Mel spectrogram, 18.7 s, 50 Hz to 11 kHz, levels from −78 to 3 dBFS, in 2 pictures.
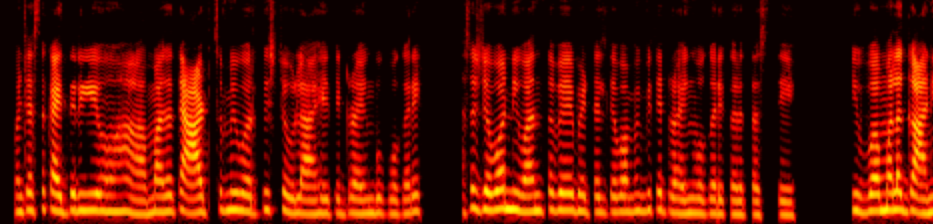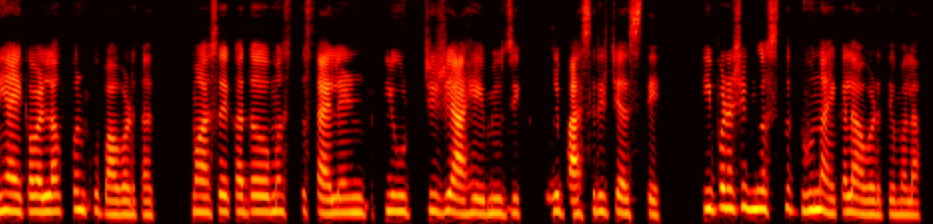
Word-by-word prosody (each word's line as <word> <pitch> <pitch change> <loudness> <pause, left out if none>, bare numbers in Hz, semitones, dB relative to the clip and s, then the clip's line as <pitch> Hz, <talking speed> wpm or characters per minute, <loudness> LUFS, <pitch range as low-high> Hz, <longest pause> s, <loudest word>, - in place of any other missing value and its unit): म्हणजे 230 +2 -1
असं 250 +2 -5
काहीतरी 245 +1 +4
हां, 235 -4 -1
माझं 225 +1 +2
ते - - +5
आर्टचं 220 +4 +6
मी 255 0 +2
वरतीच 240 0 -3
ठेवलं 215 -4 -1
आहे 205 +1 0
ते - - -6
ड्रॉइंग 210 0 -2
बुक 215 -1 -5
वगैरे 210 +3 -4 0.4
असं 285 - -3
जेव्हा 265 +1 +4
निवांत 240 -3 +2
वेळ 250 -1 +3
भेटेल 225 -2 -4
तेव्हा 230 0 -2
मग 235 +2 -4
मी 245 - -4
ते - - +1
ड्रॉईंग 215 -3 -2
वगैरे 210 0 -3
करत 195 -1 -5
असते. 190 0 -6 0.6
किंवा 245 -1 +2
मला 250 +1 +6
गाणी 220 0 +7
ऐकायला 230 0 +2
पण 265 -1 -1
खूप 235 -5 -7
आवडतात. 195 0 -2 0.4
मग 230 - -1
असं 220 +3 -3
एखादं 230 0 0
मस्त 235 +1 -6
सायलेंट 220 -1 +1
फ्लूटची 235 +1 -4
जी 235 +3 0
आहे 210 0 +4
म्युझिक, 210 0 -4 0.3
जी 235 - 0
बासरीची 220 +4 +1
असते, 205 -1 -2 0.5
ती 275 - +2
पण 295 - +3
अशी 280 +3 -1 0.2
मस्त 270 +3 -3
धून 255 +2 +2
ऐकायला 230 -1 -1
आवडते 200 -1 -4
मला. 195 -1 -5
225 Hz, 175 wpm, -23 LUFS, 205-240 Hz, 0.6 s, गाणी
